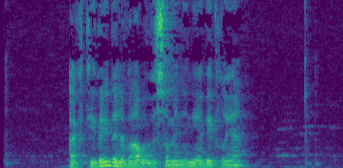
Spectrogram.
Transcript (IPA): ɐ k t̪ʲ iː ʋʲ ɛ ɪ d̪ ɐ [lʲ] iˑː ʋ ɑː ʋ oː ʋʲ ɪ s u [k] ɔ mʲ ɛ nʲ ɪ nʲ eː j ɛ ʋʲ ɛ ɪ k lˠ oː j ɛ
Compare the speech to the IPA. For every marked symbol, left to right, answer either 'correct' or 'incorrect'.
correct, incorrect: none

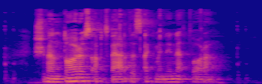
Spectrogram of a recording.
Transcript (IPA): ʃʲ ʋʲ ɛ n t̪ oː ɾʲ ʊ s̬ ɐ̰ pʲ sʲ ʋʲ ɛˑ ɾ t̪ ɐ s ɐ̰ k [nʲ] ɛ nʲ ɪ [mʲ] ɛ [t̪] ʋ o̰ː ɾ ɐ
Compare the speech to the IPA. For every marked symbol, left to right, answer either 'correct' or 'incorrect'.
incorrect: mʲ, incorrect: nʲ, correct

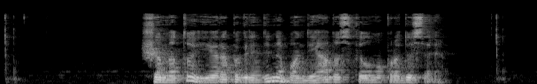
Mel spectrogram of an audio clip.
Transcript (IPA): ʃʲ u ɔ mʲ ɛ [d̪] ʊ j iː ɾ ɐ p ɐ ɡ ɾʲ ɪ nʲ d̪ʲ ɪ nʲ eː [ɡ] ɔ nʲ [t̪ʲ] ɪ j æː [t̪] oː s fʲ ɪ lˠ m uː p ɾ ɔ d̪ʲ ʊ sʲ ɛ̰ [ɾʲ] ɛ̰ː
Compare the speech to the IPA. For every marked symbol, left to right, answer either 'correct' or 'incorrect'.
incorrect: t̪, incorrect: b, incorrect: d̪ʲ, incorrect: d̪, correct

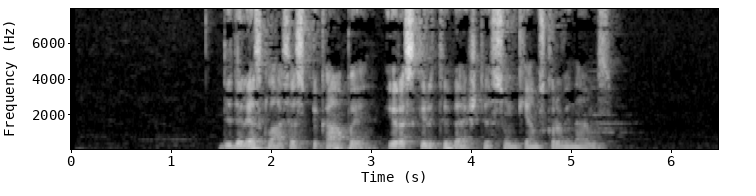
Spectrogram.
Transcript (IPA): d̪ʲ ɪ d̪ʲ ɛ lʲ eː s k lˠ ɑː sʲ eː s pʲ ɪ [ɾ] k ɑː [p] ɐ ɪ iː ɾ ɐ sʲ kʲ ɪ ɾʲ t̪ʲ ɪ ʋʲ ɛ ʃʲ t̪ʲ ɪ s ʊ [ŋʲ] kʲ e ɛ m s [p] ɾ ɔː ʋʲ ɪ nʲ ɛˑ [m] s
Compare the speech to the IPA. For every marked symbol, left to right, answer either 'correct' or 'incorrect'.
incorrect: none, correct, correct, incorrect: k, correct

